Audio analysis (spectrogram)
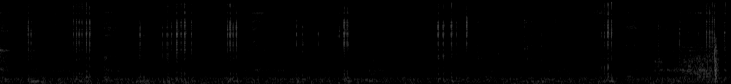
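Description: Scissors snip through paper for a dark carnival clown craft, a run of short crisp cuts in quick irregular bursts, close and fairly quiet with no talking.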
